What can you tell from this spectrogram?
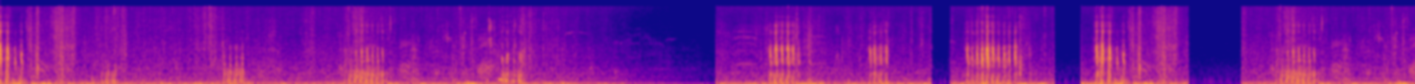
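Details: Capybara vocalizing where it lives wild: spaced gruff grunts, each a short harmonic burst roughly every second or two, with quiet pauses and abrupt cuts between sections.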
